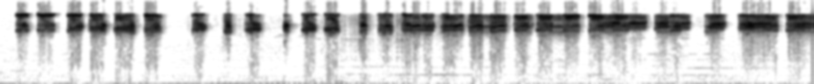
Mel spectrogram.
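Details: Newly fledged Daurian redstarts leaving the nest for the first time keep up a fast, almost continuous chatter of piercing high notes, merging into near-unbroken runs toward the end.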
